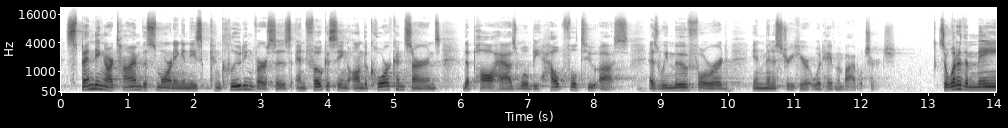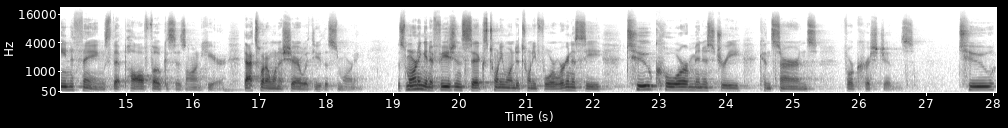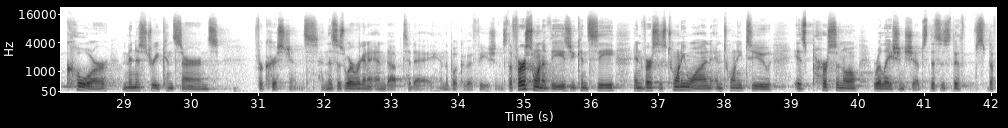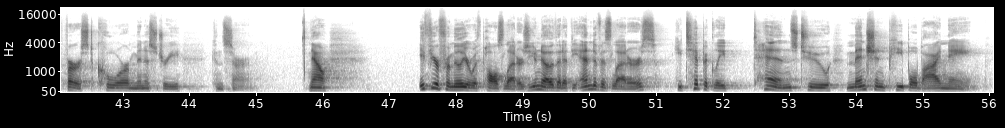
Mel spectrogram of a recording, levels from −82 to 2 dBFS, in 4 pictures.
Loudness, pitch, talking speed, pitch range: -23 LUFS, 110 Hz, 150 wpm, 100-135 Hz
